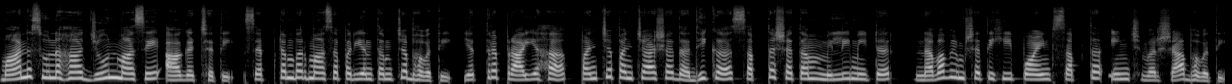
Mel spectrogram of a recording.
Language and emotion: Sanskrit, neutral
